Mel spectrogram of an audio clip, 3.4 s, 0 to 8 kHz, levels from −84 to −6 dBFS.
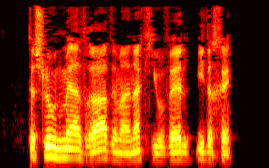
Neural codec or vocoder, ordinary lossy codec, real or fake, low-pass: none; MP3, 32 kbps; real; 7.2 kHz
